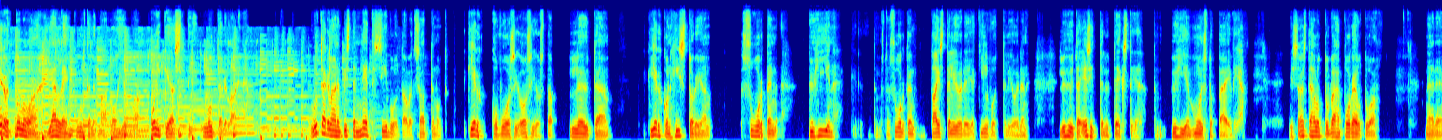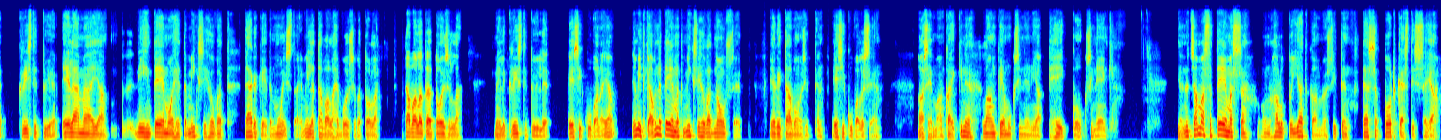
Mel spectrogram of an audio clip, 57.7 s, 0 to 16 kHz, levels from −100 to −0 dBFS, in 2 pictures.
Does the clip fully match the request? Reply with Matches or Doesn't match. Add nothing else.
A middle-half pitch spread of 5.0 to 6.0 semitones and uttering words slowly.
Matches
